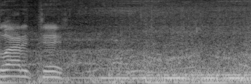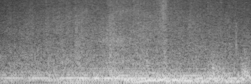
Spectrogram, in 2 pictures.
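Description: Boat engines rumble and idle.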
